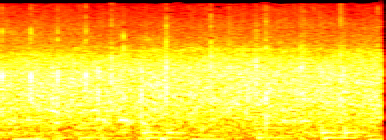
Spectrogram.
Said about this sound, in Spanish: Un aplauso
